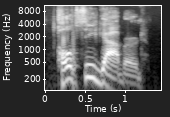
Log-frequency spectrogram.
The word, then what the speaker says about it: Tulsi Gabbard: 1599, Tulsi Gabbard. – I can't believe you said her name right.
